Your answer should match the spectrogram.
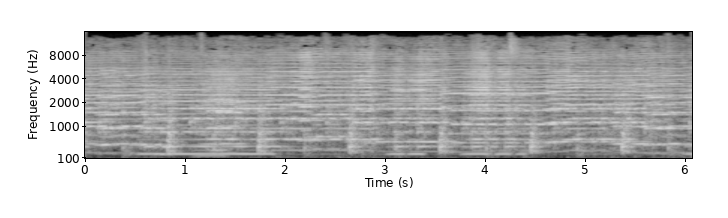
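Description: Harmonium played by hand, its reeds sounding a quick melody with the notes changing several times a second while the bellows are pumped.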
